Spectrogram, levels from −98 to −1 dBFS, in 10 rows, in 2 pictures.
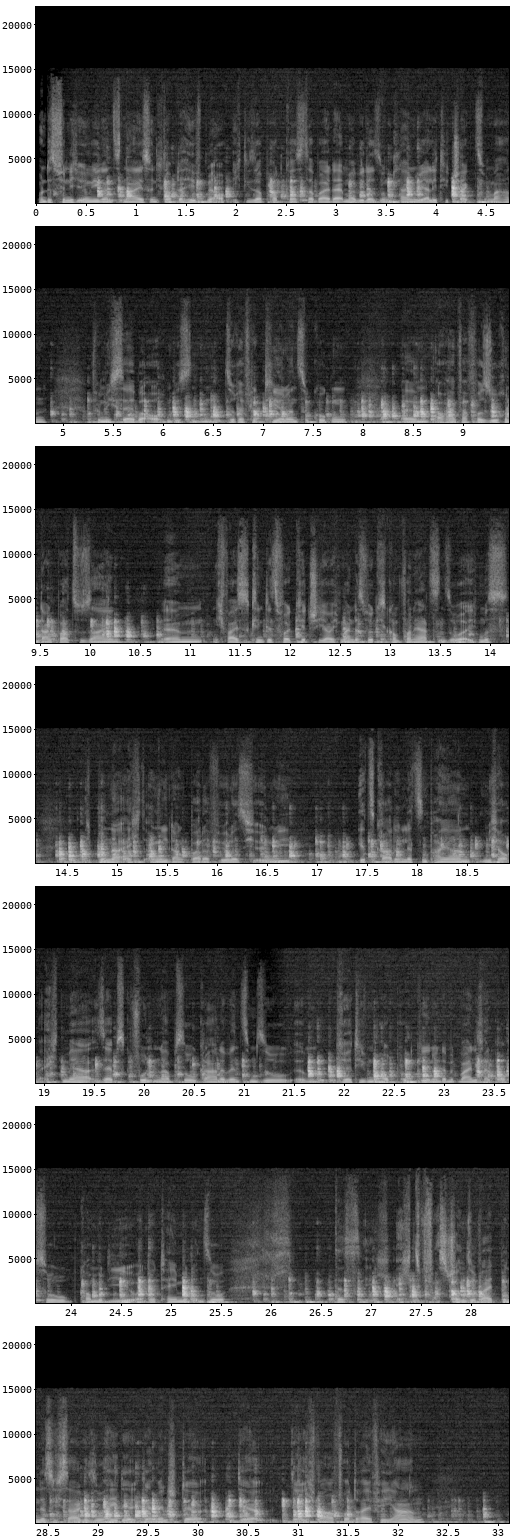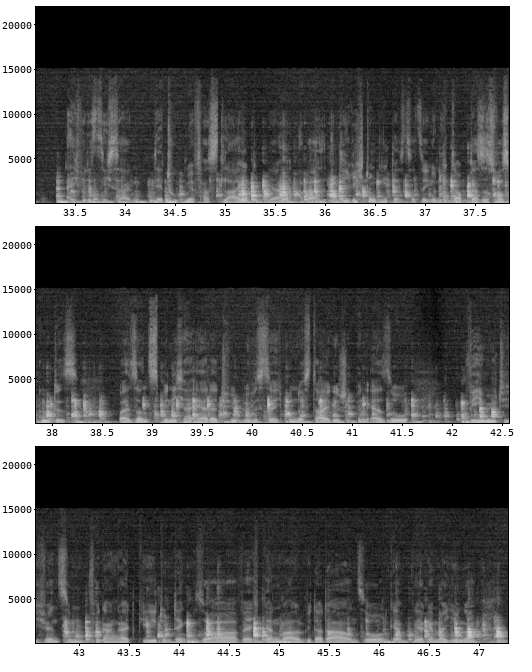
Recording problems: household noises; very loud; throughout; 3 dB above the speech

